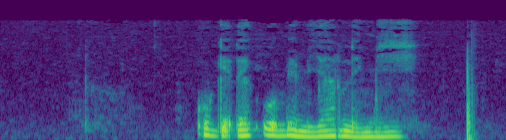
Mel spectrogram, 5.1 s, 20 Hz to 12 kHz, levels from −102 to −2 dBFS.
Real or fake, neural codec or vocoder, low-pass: real; none; 7.2 kHz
